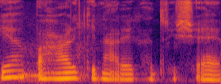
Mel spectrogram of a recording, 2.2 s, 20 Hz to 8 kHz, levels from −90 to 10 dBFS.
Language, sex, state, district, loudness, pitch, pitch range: Hindi, male, Jharkhand, Garhwa, -20 LUFS, 155 Hz, 140-165 Hz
